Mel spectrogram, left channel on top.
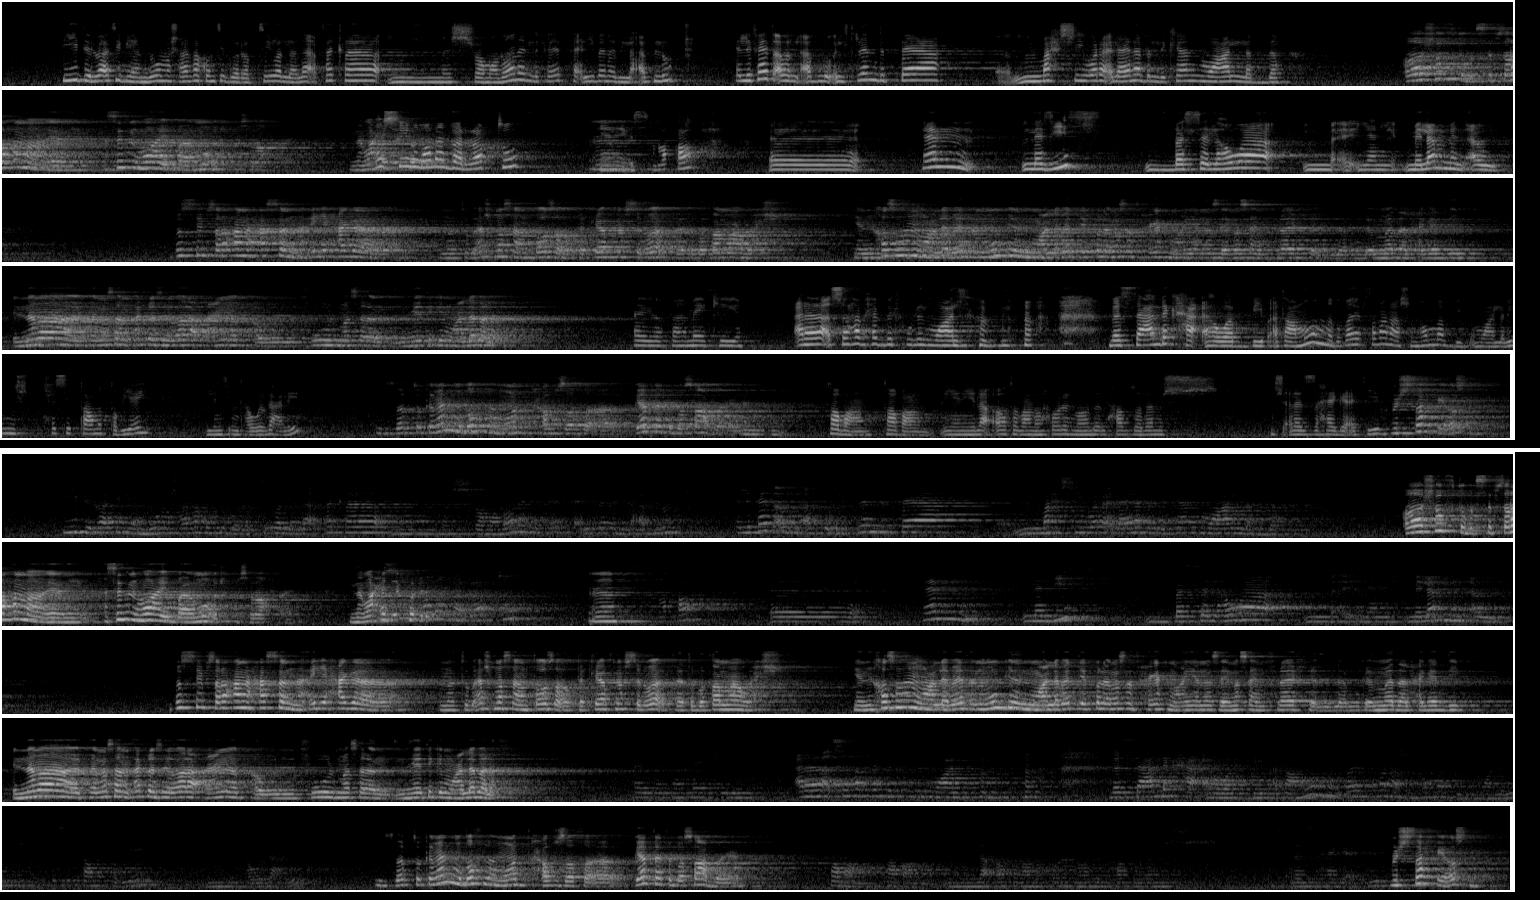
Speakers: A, on the left; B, on the right.
A: في دلوقتي بيعملوه مش عارفة كنت جربتيه ولا لا فاكرة م- مش رمضان اللي فات تقريبا اللي قبله اللي فات او اللي قبله الترند بتاع محشي ورق العنب اللي كان معلب ده
B: اه شفته بس بصراحة ما يعني حسيت ان هو هيبقى مقرف بصراحة يعني ان واحد
A: بصي
B: ياكل
A: هو انا جربته
B: مم.
A: يعني الصراحة آه كان لذيذ بس اللي هو م- يعني ملمن قوي
B: بصي بصراحة انا حاسة ان اي حاجة ما تبقاش مثلا طازة او تاكلها في نفس الوقت هتبقى طعمها وحش يعني خاصة المعلبات انا ممكن المعلبات دي اكلها مثلا في حاجات معينة زي مثلا الفراخ المجمدة الحاجات دي انما كمثلا اكلة زي ورق عنب او الفول مثلا ان هي تيجي معلبة لا
A: ايوه فهماكي انا لا الصراحه بحب الفول المعلب <laughs> بس عندك حق هو بيبقى طعمهم متغير طبعا عشان هما بيبقوا معلبين مش بتحسي الطعم الطبيعي اللي انتي متعوده عليه
B: بالظبط وكمان مضاف لها مواد حافظة فبجد هتبقى صعبة يعني
A: أه، طبعا طبعا يعني لا اه طبعا وحوار المواد الحافظه ده مش مش ألذ حاجه اكيد
B: مش صحي اصلا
